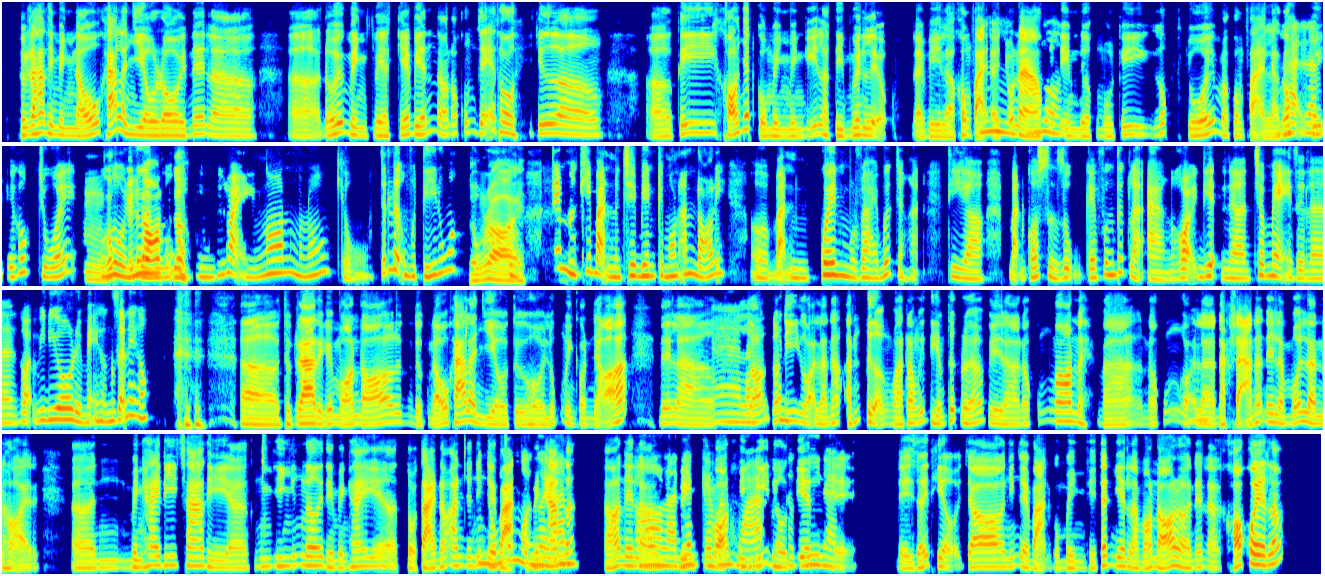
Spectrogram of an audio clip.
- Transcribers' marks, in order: tapping; other noise; laugh
- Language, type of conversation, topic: Vietnamese, podcast, Gia đình bạn truyền bí quyết nấu ăn cho con cháu như thế nào?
